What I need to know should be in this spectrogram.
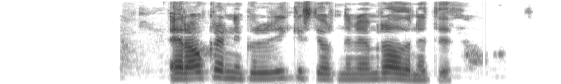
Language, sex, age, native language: Icelandic, female, 50-59, Icelandic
